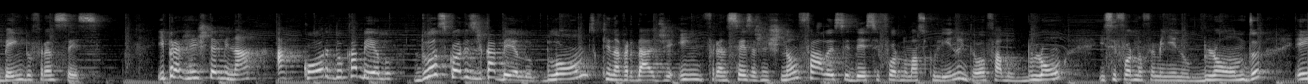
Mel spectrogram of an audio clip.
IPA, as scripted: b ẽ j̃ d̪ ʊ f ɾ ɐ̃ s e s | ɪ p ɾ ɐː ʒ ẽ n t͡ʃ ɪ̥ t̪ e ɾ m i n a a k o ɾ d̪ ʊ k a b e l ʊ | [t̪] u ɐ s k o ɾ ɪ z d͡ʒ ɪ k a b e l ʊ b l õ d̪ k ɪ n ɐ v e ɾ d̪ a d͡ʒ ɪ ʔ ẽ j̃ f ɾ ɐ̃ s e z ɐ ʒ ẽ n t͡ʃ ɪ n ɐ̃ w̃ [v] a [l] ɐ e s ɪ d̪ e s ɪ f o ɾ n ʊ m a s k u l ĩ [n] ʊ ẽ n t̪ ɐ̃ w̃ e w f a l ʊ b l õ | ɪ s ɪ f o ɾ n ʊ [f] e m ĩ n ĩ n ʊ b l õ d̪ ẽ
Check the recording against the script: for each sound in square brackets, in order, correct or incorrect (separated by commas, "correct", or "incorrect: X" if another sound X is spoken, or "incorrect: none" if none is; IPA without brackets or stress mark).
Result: incorrect: d̪, incorrect: f, correct, correct, correct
